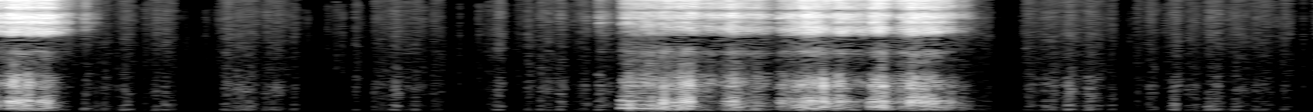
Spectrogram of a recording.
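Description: Irregular, soft fluttering snores with a noisy, rough in-breath partway through, against quiet room noise: snoring during sleep.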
